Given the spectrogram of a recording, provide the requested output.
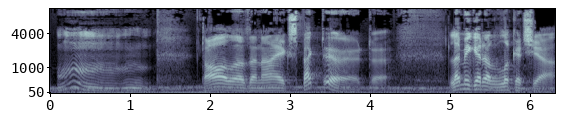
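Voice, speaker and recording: Using a put-on character voice, a man talks at a very slow pace with long, frequent pauses over loud background noise. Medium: audio drama. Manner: gruff, hesitant, grumbling.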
